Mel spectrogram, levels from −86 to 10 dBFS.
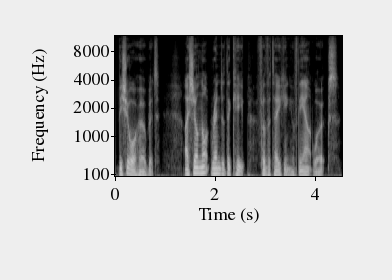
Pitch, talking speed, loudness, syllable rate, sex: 100 Hz, 200 wpm, -19 LUFS, 4.9 syllables/s, male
